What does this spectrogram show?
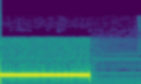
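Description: A steady, loud telephone tone holds one low-mid pitch for just under a second, then cuts off abruptly into near silence, the ring-back of an outgoing call to an engineer to order stainless steel tanks.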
